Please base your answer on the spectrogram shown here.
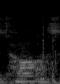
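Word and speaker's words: Thos: come across the good the fifth is toss like and I'll have to explain it like you know that's freaking my real name that's what my parents named me I like it but it's spelled t-h-o-s or short for Thomas yeah I got screwed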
